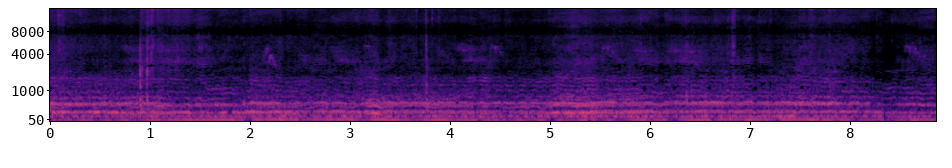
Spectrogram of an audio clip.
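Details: Constant buzzing of worker honey bees coming and going at a feral colony, a dense, even drone with a bright humming band that swells gently as individual bees fly close, a few faint clicks over it.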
